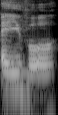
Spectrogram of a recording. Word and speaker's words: Eivor: Is it Eivor or Ivor? Eivor, which is disappointing to me because I wanted to be able to call the male version Guyvor if it was pronounced Ivor, but it's pronounced Eivor.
